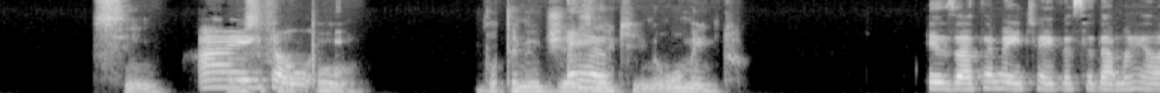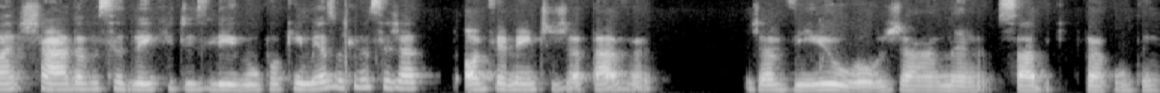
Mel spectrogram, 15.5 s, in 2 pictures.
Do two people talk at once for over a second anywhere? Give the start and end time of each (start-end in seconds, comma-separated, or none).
none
